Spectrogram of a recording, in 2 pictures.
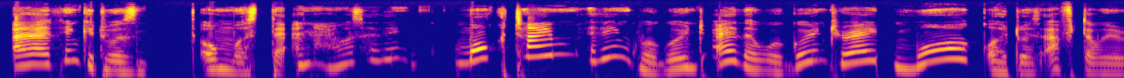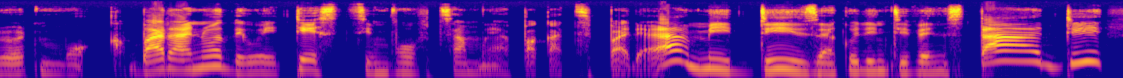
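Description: A woman's voice: medium pitch, brisk, hardly any pauses, no echo, clean studio sound. A woman, chatting casually to viewers as she tells a story. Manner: chatty, addresses viewers directly, animated. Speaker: vlogger.

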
